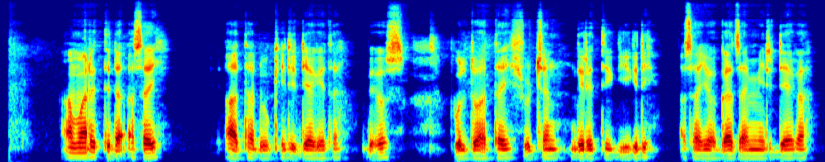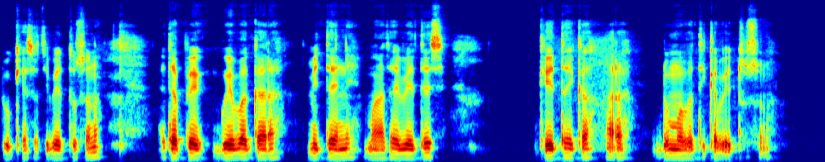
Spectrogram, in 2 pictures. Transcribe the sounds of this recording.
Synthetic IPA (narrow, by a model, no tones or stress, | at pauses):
ʔɐ̰mɐɾɛt̪ːɪd̪ɐ̰ʔɐsɐj | aːt̪ːɐd̪uːkʼːid̪ɪd̪ːɪjaːɡe̞ːt̪ɐ | bɛʔo̞ːspʊlt̪ːʊa̰ːt̪ːɐjʃʊt͡ʃʼːɐnd̪ɪɾɛt̪ːɪɡḭːɡɪd̪ɪ | ɐsɐjjɔɐɡazɐmːid̪ɪd̪ːɪjaɡɐd̪̥uːkʼːɪɐsɐt̪ɪbe̞ːt̪ːosɔnɐʔɛt̪ɐpːɛɡʊjɛbɐɡːaɾʔɐ | mɪt̪ːɐjnːɛmaːt̪ɐjbe̞ːt̪ːe̞ːs | ke̞ːt̪ːɐjkːɐhɐ̰ɾʔɐ | d̪ʊmːɐbɐt̪ːɪkːɐ̰bḛːt̪ːo̥sɔ̰nɐ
